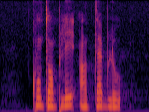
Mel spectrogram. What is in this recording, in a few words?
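contempler un tableau, French, male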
